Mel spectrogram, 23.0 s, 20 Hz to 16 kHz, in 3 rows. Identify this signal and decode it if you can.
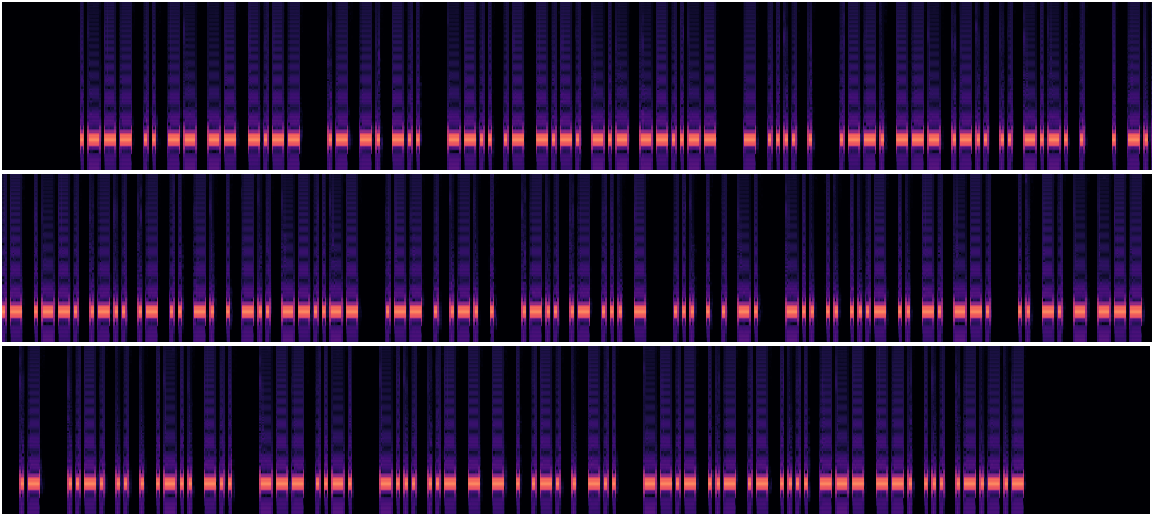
Morse code, heard as a keyed tone, about 46 wpm, 700 Hz. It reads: JIMMY AND ZACK, THE POLICE EXPLAINED, WERE LAST SEEN DIVING INTO A FIELD OF BUTTERED QUAHOGS.
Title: Pangram Challenge v2 - 45wpm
